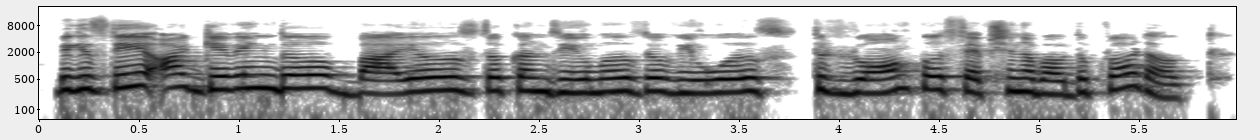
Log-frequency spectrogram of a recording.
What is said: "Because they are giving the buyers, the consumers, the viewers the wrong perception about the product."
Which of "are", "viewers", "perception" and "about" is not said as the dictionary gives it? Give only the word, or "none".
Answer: none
